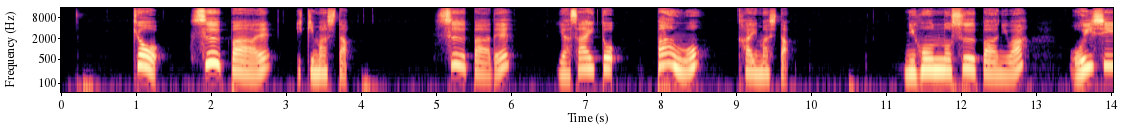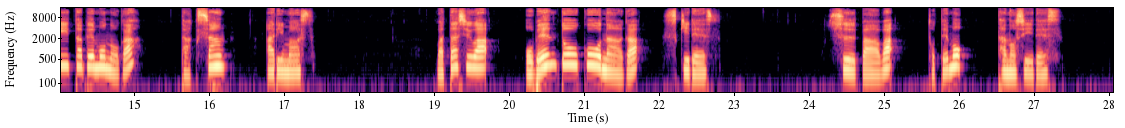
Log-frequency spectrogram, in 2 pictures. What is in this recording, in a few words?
slow japanese supermarkets, reading practice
